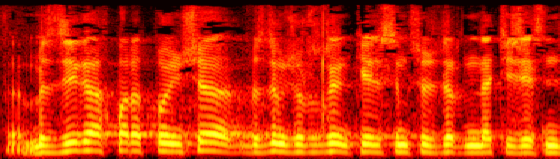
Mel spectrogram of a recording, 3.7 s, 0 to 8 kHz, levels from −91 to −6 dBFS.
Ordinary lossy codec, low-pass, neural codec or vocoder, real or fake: MP3, 32 kbps; 7.2 kHz; none; real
